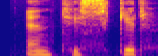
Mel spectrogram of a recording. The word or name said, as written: en tysker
